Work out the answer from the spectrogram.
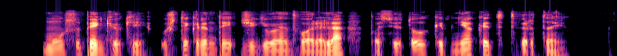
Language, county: Lithuanian, Vilnius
